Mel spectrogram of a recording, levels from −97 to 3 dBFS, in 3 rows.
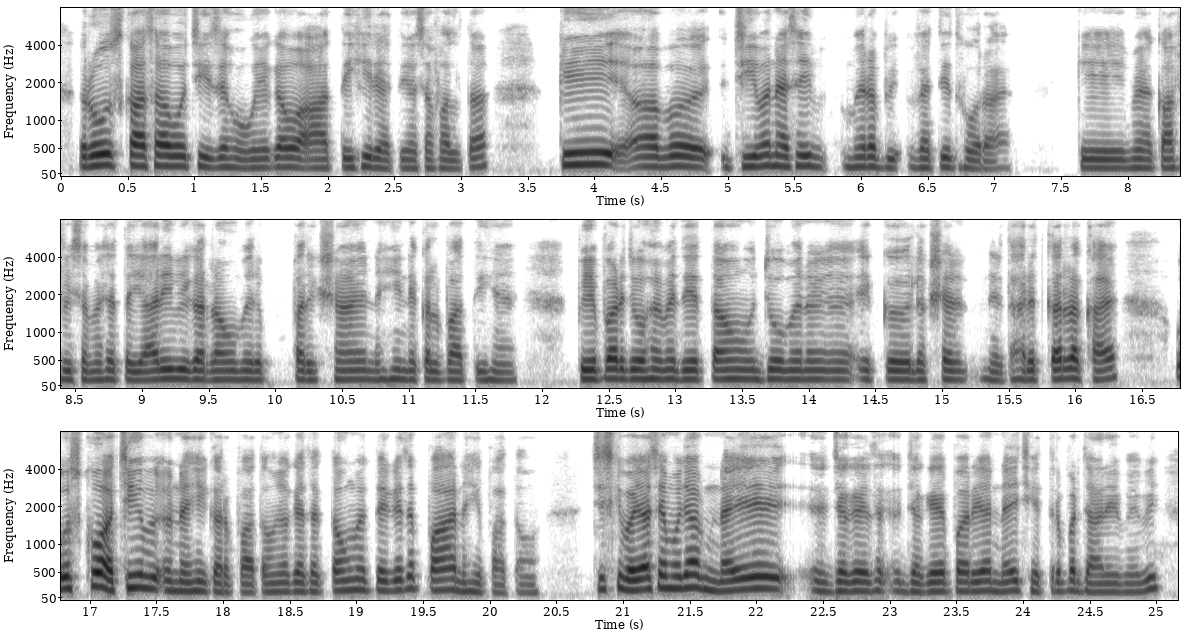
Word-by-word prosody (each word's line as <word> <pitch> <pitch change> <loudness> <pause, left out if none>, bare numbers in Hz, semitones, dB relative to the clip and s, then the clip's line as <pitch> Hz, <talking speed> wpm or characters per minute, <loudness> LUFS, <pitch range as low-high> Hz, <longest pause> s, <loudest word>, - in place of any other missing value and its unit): रोज़ 190 +2 +6
का 190 -1 +7
सा 190 +1 +4
वो 180 0 +3
चीज़ें 170 -1 -1
हो 160 -3 -5
गई 155 - -4
हैं 160 0 -5
कि 170 - 0
वो 170 - +2
आती 155 +1 -3
ही 180 - +1
रहती 150 -1 -5
है - - -5
असफलता 150 +2 -6 0.6
कि 210 0 +5
अब 175 +1 0 0.5
जीवन 180 +2 +1
ऐसे 185 +1 +1
ही 185 - +2 0.3
मेरा 175 0 +1
बी 155 - -5
व्यतीत 160 0 -5
हो 145 - -4
रहा 135 -1 -9
है 150 - -20 0.5
कि 150 -1 -2
मैं 155 -1 -3
काफ़ी 155 +2 -4
समय 155 0 -5
से 160 - -1
तैयारी 155 +2 0
भी 170 -1 +2
कर 160 -1 +1
रहा 155 +1 -2
हूँ 160 - -3
मेरे 155 -1 -2 0.2
परीक्षाएँ 160 +1 -3
नहीं 160 +2 -5
निकल 160 0 -4
पाती 150 0 -5
हैं। 145 -1 -8 0.5
पेपर 170 +1 +4
जो 170 - +4
है 170 0 0
मैं 170 0 -1
देता 165 0 -1
हूँ 170 0 -1
जो 170 -1 +2
मैंने 165 0 -2 0.4
एक 160 0 -12
अ, 155 -1 +2
लक्ष्य 160 +1 -3 0.2
निर्धारित 155 +1 -5
कर 170 0 +3
रखा 165 -1 -3
है, 175 +3 0 0.4
उसको 210 +4 +5
अचीव 215 +2 +5
नहीं 170 0 0
कर 155 -2 -3
पाता 145 +1 -3
हूँ 155 - -4
या 160 - -4
कह 160 0 -1
सकता 160 +2 -3
हूँ 180 +1 -1
मैं 190 - 0
एक 175 - -10
तरीके 180 +1 0
से 215 - -1
पा 185 +1 +3
नहीं 160 -3 -4
पाता 140 0 -12
हूँ। 140 0 -12 0.4
जिसकी 200 +2 0
वजह 190 +1 +8
से 225 +2 +3
मुझे 215 +1 +4
अब 230 -3 +5
नए 200 +5 +5
अ, 170 -4 -9
जगह 165 +1 +1
से 165 0 -10
जगह 165 +1 +1
पर 165 -1 +1
या 175 +1 +2
नए 170 +1 -1
क्षेत्र 170 0 -7
पर 180 +1 -1
जाने 150 -1 -4
में 150 0 -7
भी 205 +3 -1
165 Hz, 220 wpm, -22 LUFS, 155-175 Hz, 0.6 s, वजह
